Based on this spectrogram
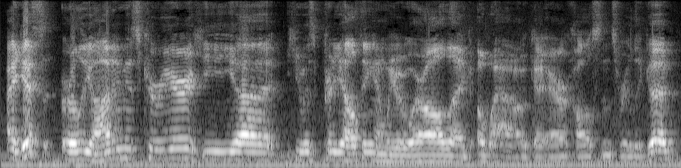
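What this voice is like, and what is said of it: Boston accent. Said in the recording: “That's a Boston accent coming through.”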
